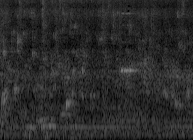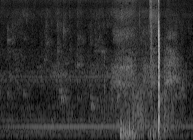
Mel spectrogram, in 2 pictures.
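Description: A ceiling fan whirs and hums steadily.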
